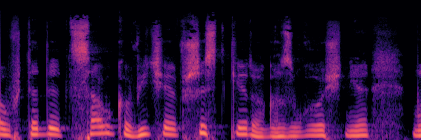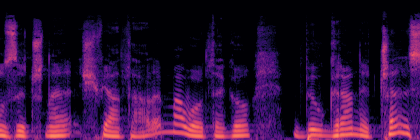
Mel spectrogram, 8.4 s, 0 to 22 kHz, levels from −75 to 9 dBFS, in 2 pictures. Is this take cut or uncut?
uncut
